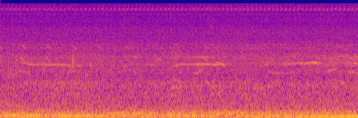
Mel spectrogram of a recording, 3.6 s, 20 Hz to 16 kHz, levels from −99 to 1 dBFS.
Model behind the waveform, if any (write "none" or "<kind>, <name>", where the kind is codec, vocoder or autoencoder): vocoder, Vocos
